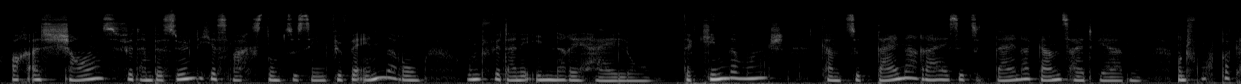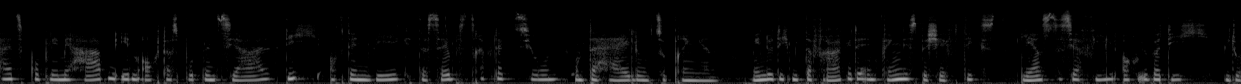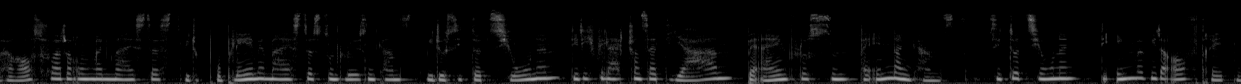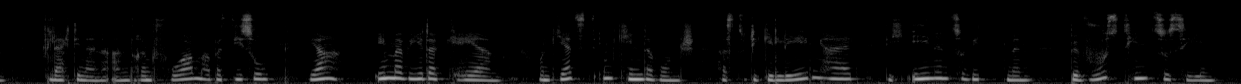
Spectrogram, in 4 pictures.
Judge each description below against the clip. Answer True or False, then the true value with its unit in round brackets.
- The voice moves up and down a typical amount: True (3.6 semitones)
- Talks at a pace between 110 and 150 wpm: True (140 wpm)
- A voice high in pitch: True (225 Hz)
